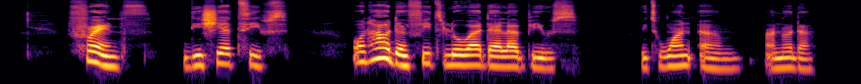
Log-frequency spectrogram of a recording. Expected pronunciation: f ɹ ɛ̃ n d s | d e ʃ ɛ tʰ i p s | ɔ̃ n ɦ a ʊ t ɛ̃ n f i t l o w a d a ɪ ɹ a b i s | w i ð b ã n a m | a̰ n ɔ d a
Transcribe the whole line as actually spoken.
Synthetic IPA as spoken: f ɹ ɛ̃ n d s | d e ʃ ɛ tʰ i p s | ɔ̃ n ɦ a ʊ d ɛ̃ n f i t l o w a d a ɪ l a b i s | w i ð w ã n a m | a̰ n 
